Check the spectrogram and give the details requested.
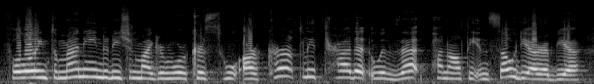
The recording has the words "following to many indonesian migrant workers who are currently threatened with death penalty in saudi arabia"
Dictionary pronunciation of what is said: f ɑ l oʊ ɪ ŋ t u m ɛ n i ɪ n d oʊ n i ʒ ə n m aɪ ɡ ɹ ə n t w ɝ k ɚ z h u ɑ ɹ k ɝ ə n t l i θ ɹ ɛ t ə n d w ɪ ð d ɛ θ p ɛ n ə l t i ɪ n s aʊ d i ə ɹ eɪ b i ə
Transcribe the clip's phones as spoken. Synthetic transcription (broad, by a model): f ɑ l oʊ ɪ ŋ t u m ɛ n i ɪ n d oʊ n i ʃ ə n m aɪ ɡ ɹ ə n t w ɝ k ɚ s h u ɑ ɹ k ɝ ə n t l i t ɹ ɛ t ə d w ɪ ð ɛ t p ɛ n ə l t i ɪ n s aʊ d i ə ɹ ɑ b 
